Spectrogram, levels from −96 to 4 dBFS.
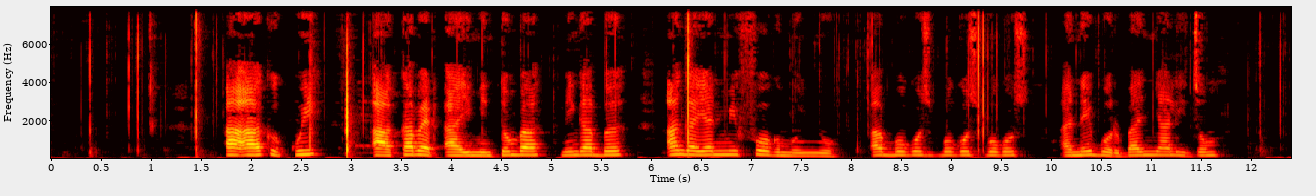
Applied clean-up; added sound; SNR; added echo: classical method log-MMSE.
